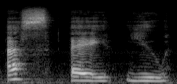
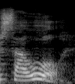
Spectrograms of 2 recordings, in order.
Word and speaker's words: Saul: Back in the early days of my career, I taught a student whose name was spelled S-A-U-L.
